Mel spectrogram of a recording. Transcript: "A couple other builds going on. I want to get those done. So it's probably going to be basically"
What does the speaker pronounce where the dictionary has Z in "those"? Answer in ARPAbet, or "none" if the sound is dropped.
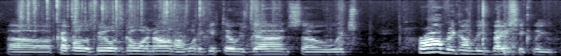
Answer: Z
